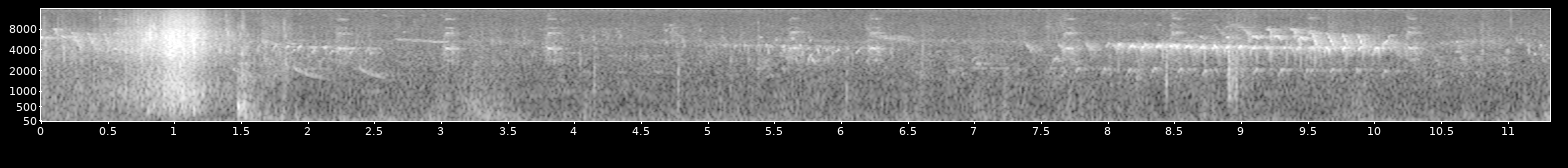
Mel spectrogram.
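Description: A bundle of dry palm fronds rustling and crackling as it is set down, a loud, brief rush about a second in. Birds chirp around it, with a rapid trilling song near the end.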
